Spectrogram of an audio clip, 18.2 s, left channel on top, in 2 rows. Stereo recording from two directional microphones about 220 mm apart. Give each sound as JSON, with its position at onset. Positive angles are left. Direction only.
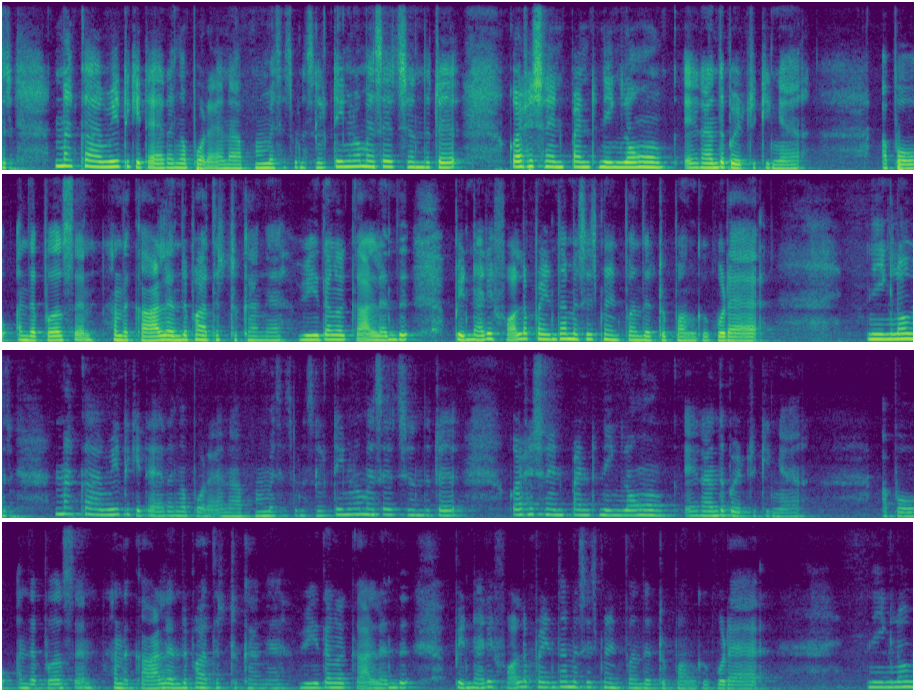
{"t": 0.0, "sound": "a woman's voice", "side_deg": 35}
{"t": 17.7, "sound": "a woman's voice", "side_deg": 40}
